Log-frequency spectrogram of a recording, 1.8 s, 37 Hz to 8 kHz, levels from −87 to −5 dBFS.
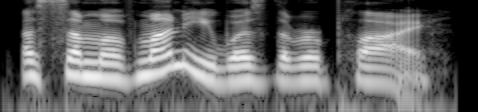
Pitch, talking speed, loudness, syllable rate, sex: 190 Hz, 235 wpm, -17 LUFS, 5.9 syllables/s, female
